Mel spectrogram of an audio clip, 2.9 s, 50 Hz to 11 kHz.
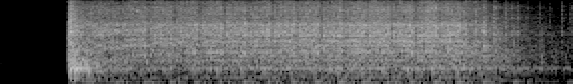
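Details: Cub Cadet 2X26 snow blower (model 31AM5CVS756, engine 675-WUB) on electric start, choked, about 3/4 throttle, primed three times: steady cranking but no fire; the carburetor bowl is to be drained next.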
